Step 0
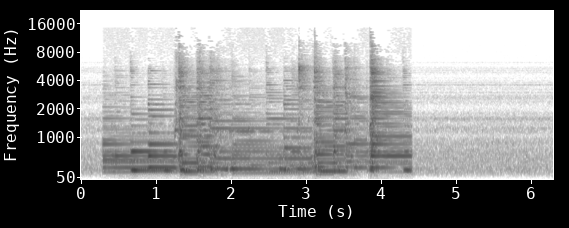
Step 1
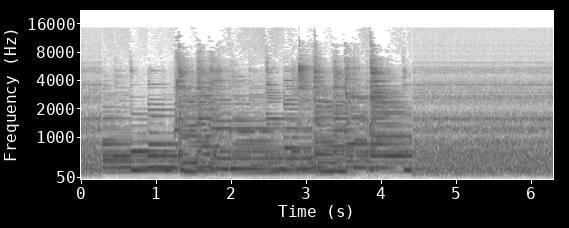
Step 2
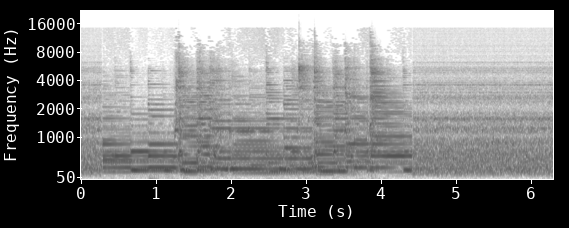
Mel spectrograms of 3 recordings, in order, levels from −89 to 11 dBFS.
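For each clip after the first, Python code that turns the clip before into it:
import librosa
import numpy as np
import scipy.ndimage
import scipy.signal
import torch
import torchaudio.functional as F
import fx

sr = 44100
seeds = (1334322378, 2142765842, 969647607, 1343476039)

y1 = fx.env_flatten(x, sr, amount_pct=70)
y2 = 10.0 ** (-5.5 / 20.0) * np.tanh(y1 / 10.0 ** (-5.5 / 20.0))
y2 = y2 * 10.0 ** (-4.0 / 20.0)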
